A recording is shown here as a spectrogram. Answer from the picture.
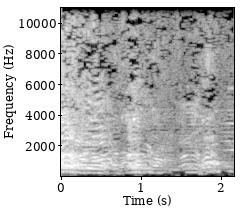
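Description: A man's voice speaking in Tamil through the stage microphone and loudspeakers. It is loudest at the start and trails off over the two seconds.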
